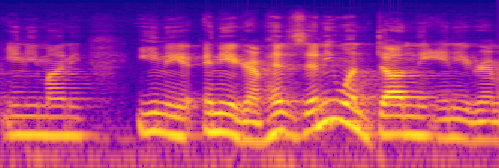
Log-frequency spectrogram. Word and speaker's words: enneagram: a mammogram it's an enneagram okay um and it starts with e e neogram so i think like eeny sort of like eenie money enneagram has anyone done the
